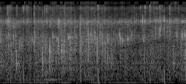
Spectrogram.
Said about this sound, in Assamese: তাৰপিছত মই পিঁয়াজখিনি ৰঙাকৈ ভাজি ল'ম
